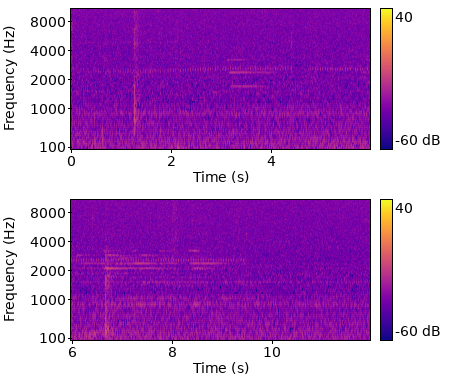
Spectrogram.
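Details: Faint chime-like tones and a few sharp ticks sit over a steady indoor hiss, with no animal voice heard.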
